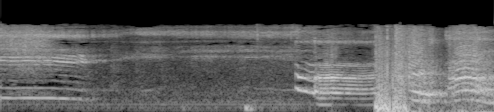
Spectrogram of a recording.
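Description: A hard, heavy thump of a small body crashing into the door of an old refrigerator while trying to force it open, preceded by whiny, wailing vocal sounds that carry on in strained cries right after the impact.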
